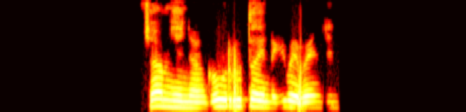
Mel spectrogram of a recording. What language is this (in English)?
Kalenjin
